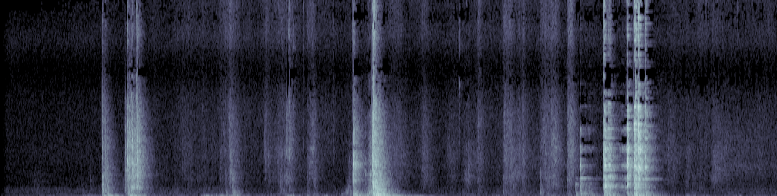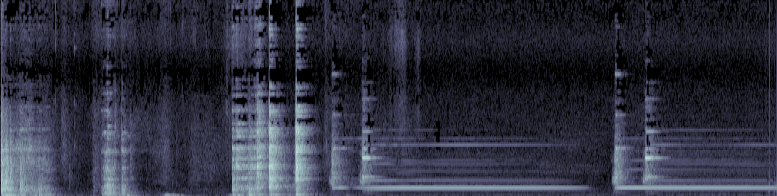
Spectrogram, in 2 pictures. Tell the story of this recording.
I opened the door and stepped in the kitchen walked to the sink and began placing some dishes in the sink and suddenly the door bell rang.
